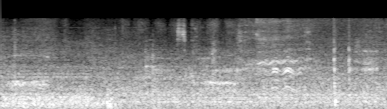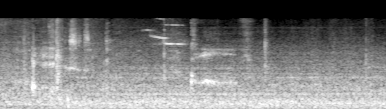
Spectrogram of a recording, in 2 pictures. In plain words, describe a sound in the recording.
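A bus engine hums steadily while driving along a street.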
